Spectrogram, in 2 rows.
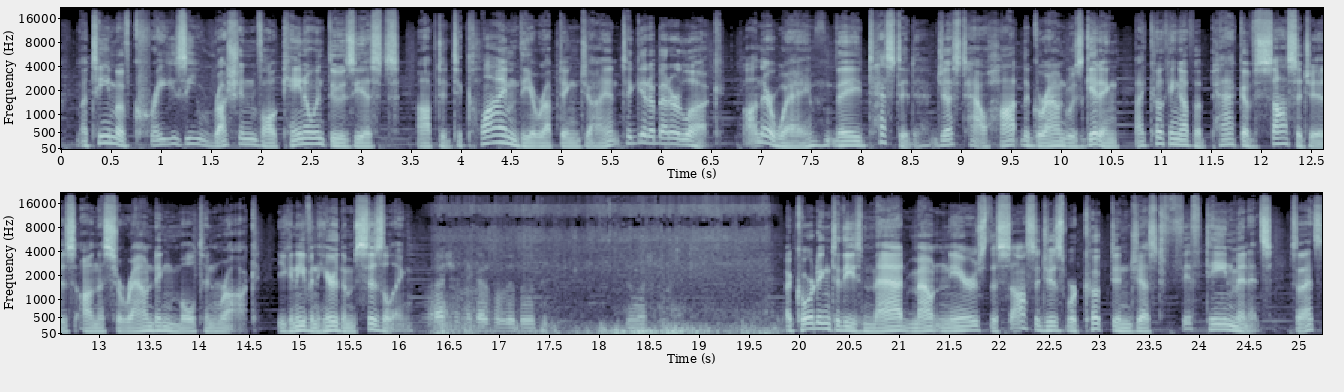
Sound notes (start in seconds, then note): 16.3 filmmaker speaking Russian; 17.9 sausages sizzling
